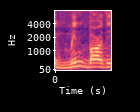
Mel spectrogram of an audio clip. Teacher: نون ساکن کے بعد با ہے تو نون ساکن کو میم سے چینج کر کے میم کی آواز کو غننے کے ساتھ ادا کریں گے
